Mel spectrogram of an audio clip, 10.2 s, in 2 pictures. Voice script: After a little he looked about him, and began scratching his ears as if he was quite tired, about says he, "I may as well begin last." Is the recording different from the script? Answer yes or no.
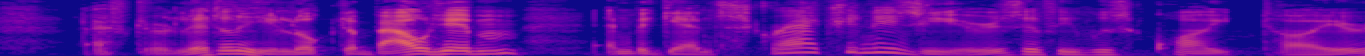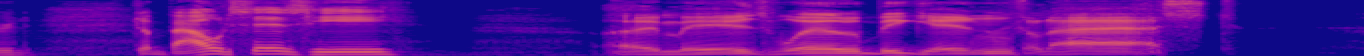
no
